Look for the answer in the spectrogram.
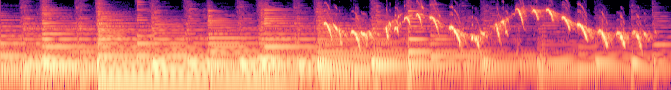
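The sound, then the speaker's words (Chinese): Quick, bright chirps from small birds outside a window, rising and falling in a rapid rhythmic string, over a steady humming musical tone that plays throughout. “妮可觉得窗外啾啾叫的小鸟。”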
